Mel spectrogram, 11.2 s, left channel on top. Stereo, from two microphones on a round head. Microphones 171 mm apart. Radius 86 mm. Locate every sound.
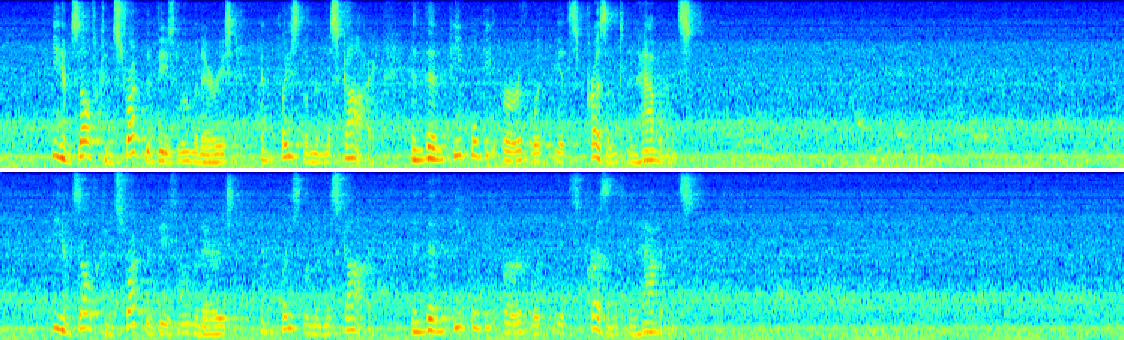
0.5 s a man speaking: 55° left (ahead or behind), 0.7 m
